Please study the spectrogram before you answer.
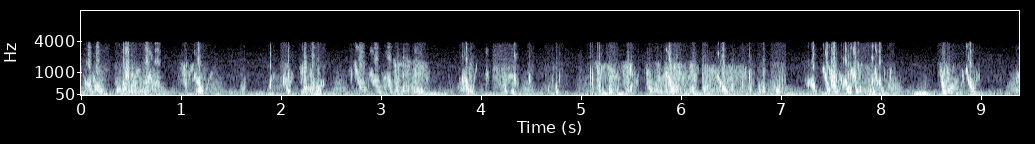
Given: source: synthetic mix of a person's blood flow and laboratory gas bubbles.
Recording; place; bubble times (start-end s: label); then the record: Doppler ultrasound of blood flow; subclavian vein
0.00-0.29 s: bubbles
0.33-0.80 s: bubbles
1.00-1.35 s: bubbles
1.59-1.65 s: bubbles
1.85-1.94 s: bubbles
2.00-2.13 s: bubbles
2.17-2.45 s: bubbles
2.67-3.50 s: bubbles
3.77-3.96 s: bubbles
4.04-4.08 s: bubbles
4.11-4.38 s: bubbles
4.46-4.53 s: bubbles
4.64-4.82 s: bubbles
5.06-5.58 s: bubbles
5.63-6.18 s: bubbles
6.21-7.05 s: bubbles
7.23-8.13 s: bubbles
8.56-8.99 s: bubbles
9.34-9.39 s: bubbles
From the record:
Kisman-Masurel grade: 342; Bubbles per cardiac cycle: rolling drumbeat, 9 or more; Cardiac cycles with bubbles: 100%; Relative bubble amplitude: moderate (0.250 to 0.450); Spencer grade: 3 (all of the cardiac periods contain showers or single bubble signals, but not dominating or overriding the cardiac motion signals); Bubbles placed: anywhere in the cardiac cycle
